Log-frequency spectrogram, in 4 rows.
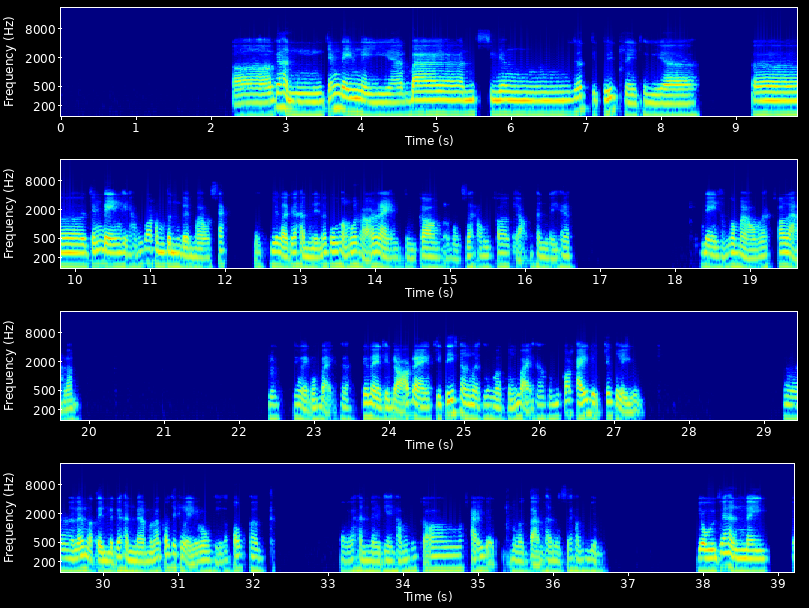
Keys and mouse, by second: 0.7 click, 3.1 click, 4.9 middle click, 5.8 click, 7.2 middle click, 16.8 click, 18.0 Delete, 20.1 click, 24.0 middle click, 28.9 click, 32.1 Delete, 33.6 click.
